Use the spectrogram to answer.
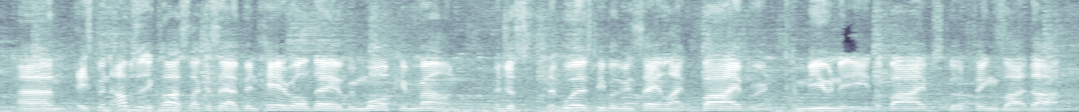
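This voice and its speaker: A man's fairly high voice at a very fast pace, fairly even in intonation with hardly any pauses, amid noticeable background noise and audible room echo. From Yorkshire, near Leeds. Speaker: sneaker podcast host. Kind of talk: casual event interview. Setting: live sneaker event.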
